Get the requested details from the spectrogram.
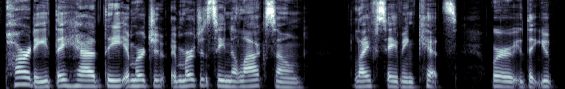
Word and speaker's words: naloxone: What? How do you say it? – Naloxone. It's available at most places now.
